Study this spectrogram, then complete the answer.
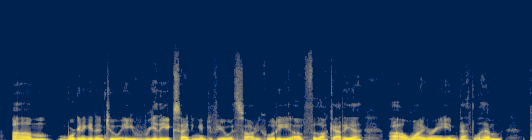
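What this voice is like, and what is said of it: Sick-sounding voice. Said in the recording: “Excuse my voice. ... I'm a little bit sick right now.”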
